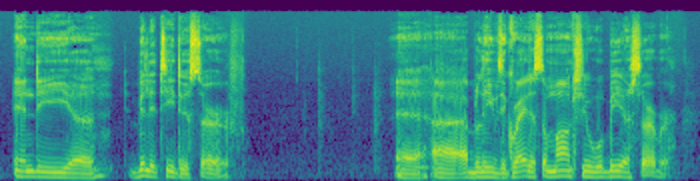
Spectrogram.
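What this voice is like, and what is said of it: Deep radio-style voice. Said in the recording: “deep ass radio voice... it sounds fake, don't it? But it ain't. It's real.”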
